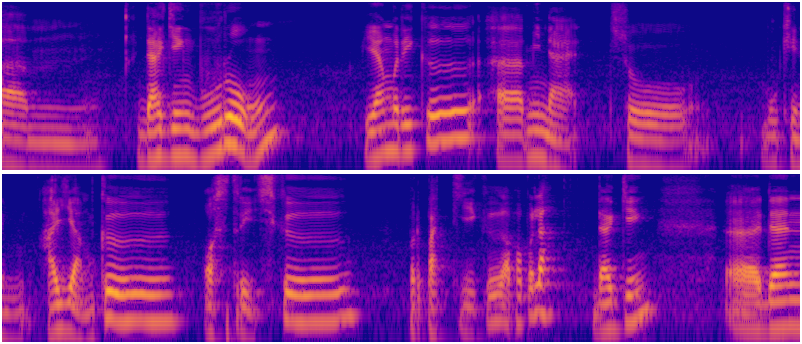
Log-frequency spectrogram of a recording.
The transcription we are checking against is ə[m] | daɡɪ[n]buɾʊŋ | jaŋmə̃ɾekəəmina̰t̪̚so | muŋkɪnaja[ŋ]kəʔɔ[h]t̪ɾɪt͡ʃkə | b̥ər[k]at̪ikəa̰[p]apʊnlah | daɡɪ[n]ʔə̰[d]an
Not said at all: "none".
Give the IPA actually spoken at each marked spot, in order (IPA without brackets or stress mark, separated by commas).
m, ŋ, m, s, p, p, ŋ, d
